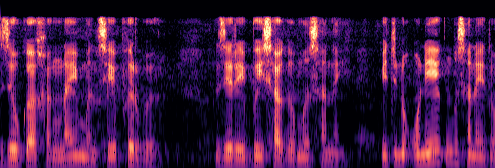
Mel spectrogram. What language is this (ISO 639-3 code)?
brx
